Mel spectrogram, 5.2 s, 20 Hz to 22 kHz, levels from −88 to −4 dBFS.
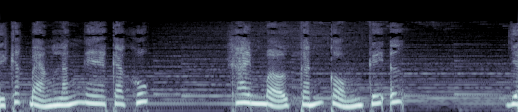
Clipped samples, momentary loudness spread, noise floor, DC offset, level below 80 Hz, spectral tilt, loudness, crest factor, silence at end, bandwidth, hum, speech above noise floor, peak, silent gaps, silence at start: under 0.1%; 22 LU; -38 dBFS; under 0.1%; -48 dBFS; -7 dB/octave; -19 LUFS; 16 dB; 0 s; 11 kHz; none; 20 dB; -4 dBFS; none; 0 s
